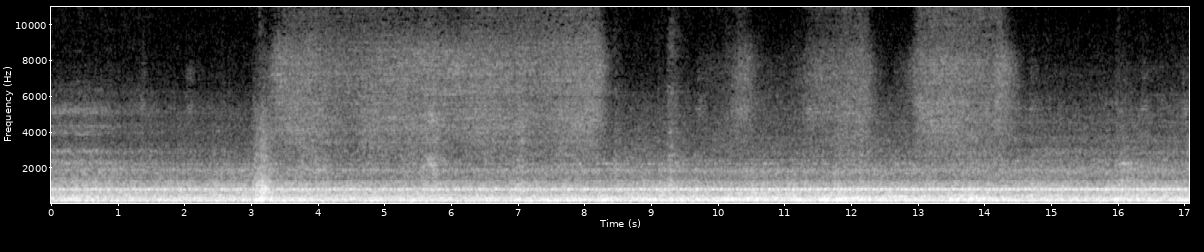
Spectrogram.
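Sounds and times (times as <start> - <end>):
hiss: 3.2 - 8.4, 11.6 - 14.4.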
